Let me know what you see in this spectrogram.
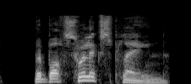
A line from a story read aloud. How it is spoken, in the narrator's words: The DS smiled sadly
